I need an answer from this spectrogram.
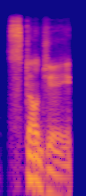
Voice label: "stodgy", British

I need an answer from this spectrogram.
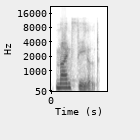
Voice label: "minefield", Indian

